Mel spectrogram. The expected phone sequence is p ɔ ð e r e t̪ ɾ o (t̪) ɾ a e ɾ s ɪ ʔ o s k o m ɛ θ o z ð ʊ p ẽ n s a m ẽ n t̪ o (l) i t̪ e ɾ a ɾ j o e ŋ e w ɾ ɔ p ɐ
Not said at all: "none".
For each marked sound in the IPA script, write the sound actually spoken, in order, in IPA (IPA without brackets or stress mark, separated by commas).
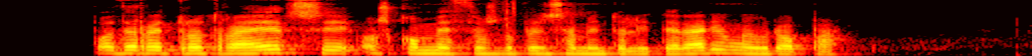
t̪, l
